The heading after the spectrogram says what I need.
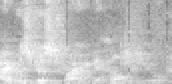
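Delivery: ordinary talk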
